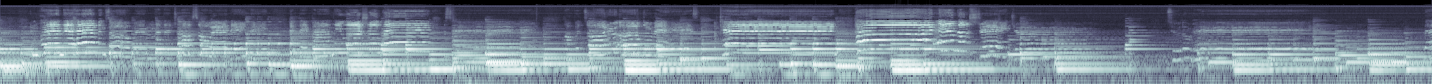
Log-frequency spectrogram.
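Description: A woman singing a solo ballad, accompanied by piano chords on an electric stage keyboard. She holds several long notes midway through, and the music drops quieter for a moment near the end.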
